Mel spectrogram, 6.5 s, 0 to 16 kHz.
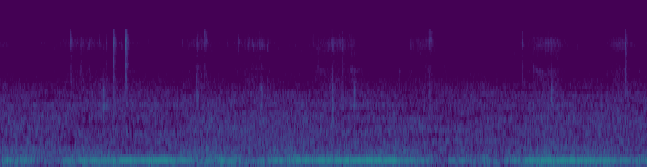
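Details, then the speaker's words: Audi S3 cruising at 50 mph: low steady hum rising and fading over road noise, louder turning right, quieter turning left; owner suspects worn driver's front left wheel bearing. "cruising it 50 miles an hour and it's like a humming noise if I if I start turning if I turn right it'll be louder if I turn left it'll be quiet"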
